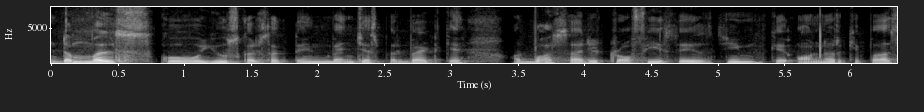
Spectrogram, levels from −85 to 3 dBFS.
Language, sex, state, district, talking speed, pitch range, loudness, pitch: Hindi, male, Delhi, New Delhi, 210 wpm, 120-130 Hz, -24 LUFS, 125 Hz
